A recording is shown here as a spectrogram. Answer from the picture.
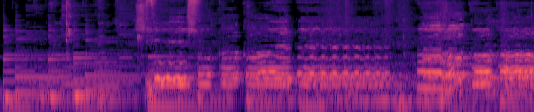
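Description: A group of men singing together in harmony to a strummed acoustic guitar, with long wavering held notes. The singing gets louder about three seconds in.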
